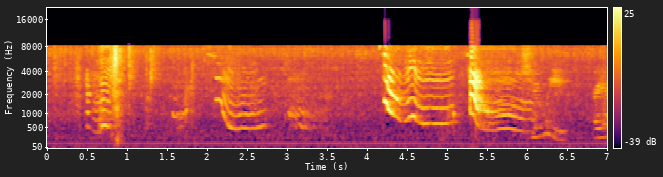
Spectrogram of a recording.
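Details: A pet dog named Chewie, eager for his walk, lets out a few high, bending whimpers and yips, some sliding downward, spaced by pauses, with a person's voice talking to him.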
